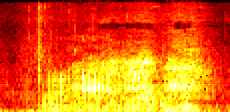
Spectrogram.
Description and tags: Snarls from the family dog as we play tug of war with her favorite toy. She has a very sinister, guttural growl that is betrayed by her playful intentions. In the background, you can hear the metal leash rattling on her neck.
play, snarl, animal, guttural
